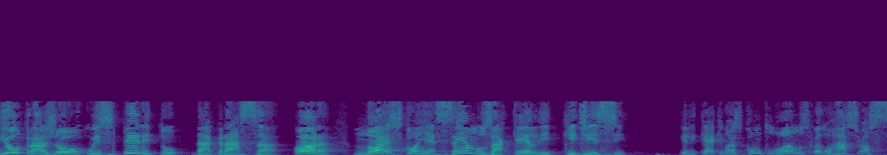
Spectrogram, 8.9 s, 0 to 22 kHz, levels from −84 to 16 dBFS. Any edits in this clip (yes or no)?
yes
